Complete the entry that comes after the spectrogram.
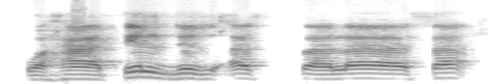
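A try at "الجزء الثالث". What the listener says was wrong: Juz'as Salisa, bukan salasa, salisa. Juz ketiga.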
